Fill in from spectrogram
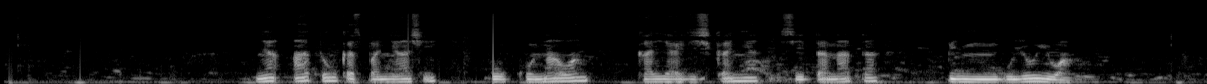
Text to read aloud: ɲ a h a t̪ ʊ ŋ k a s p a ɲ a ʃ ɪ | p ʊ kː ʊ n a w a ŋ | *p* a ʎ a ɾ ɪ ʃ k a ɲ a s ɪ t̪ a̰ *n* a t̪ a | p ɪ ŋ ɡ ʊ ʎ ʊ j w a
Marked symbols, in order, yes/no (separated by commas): no, yes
